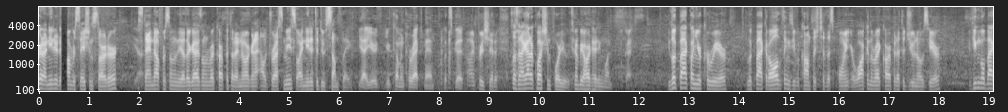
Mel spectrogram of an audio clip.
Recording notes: Episode filmed live from the Red Carpet at the JUNO Awards! Studio: Startwell Studios.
